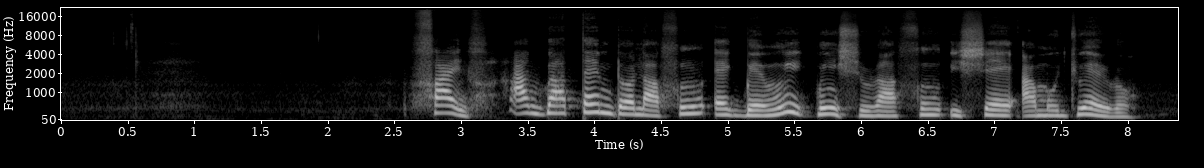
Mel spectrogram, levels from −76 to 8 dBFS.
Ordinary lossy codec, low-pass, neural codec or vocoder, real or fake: none; none; autoencoder, 48 kHz, 32 numbers a frame, DAC-VAE, trained on Japanese speech; fake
